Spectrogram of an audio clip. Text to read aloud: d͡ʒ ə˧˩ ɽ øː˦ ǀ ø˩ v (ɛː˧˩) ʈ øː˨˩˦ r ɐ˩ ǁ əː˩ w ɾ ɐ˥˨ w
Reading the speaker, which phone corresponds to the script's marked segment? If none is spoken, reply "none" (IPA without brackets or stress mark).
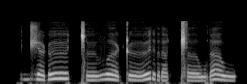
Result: əː˧˩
